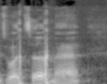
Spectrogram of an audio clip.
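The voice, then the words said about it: Put-on sexy, smooth voice. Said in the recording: “That was my sexy voice.”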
